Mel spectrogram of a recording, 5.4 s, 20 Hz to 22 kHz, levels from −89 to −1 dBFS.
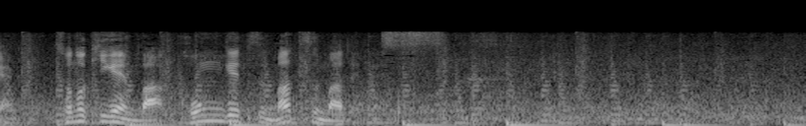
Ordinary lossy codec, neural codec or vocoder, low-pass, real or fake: none; none; none; real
